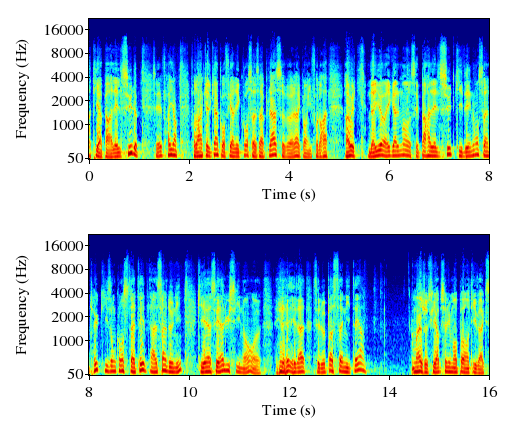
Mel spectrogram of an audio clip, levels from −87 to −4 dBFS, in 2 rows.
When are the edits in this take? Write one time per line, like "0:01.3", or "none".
0:01.3
0:14.7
